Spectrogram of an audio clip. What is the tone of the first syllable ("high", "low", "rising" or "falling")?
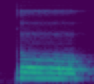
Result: high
